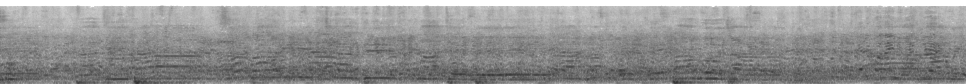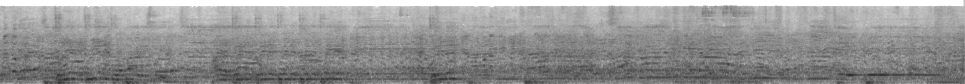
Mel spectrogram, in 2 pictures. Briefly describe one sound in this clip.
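A large crowd murmurs and talks indoors.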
